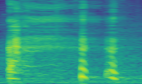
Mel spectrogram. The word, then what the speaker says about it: Joe Tsai: Joe Tsai. – Okay, here we go. Joe Tsai and Sean Marks.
